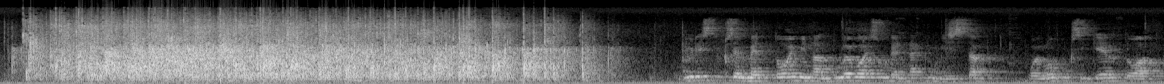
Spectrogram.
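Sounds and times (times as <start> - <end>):
many hands clapping for the organizing team at an association event: 0.0 - 6.6
speech: 7.5 - 11.6.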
